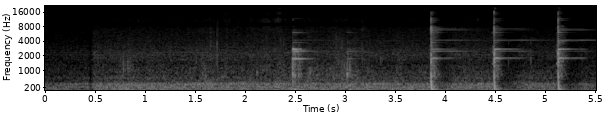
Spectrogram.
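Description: Hammer blows flatten hot steel while a bushcraft knife is forged from junk metal; after a few lighter taps come three sharp, ringing metallic strikes spaced under a second apart, close and loud over a low background rumble.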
